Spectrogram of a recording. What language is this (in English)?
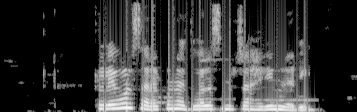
Pashto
